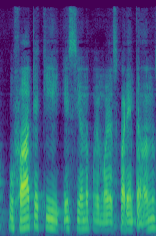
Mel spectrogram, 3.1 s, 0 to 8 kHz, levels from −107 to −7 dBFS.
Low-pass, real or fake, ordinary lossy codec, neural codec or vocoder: 7.2 kHz; fake; MP3, 48 kbps; codec, 24 kHz, 1 kbps, SNAC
